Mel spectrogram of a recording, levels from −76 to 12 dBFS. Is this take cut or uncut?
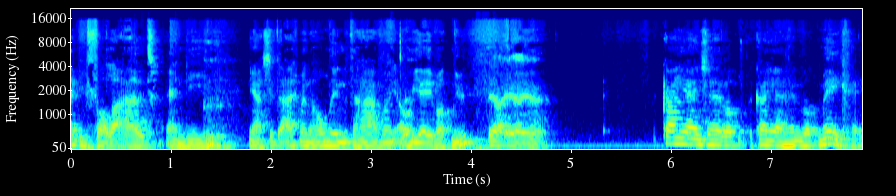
uncut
